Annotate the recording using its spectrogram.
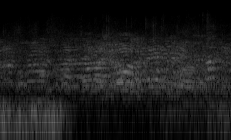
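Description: Several voices calling and shouting across a football pitch, overlapping, with no single clear speaker.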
